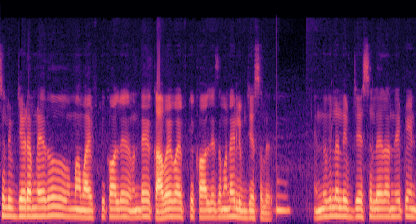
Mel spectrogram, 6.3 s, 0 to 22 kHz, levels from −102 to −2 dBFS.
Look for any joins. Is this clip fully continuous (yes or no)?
yes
